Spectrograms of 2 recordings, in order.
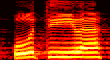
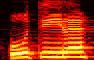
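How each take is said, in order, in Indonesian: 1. Vokal pertama jelas dibulatkan dengan bibir maju. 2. Vokal pertama jelas dibulatkan dengan bibir maju.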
